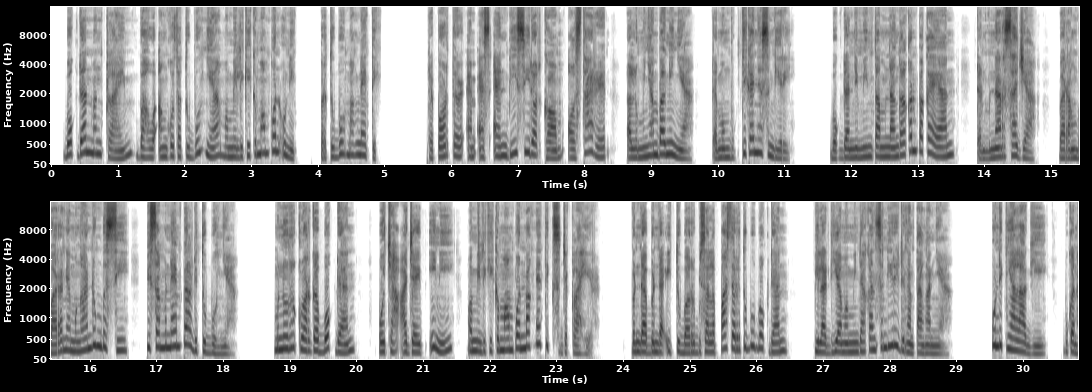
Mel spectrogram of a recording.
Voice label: Nachvertonung Film Sprecherin Indonesisch

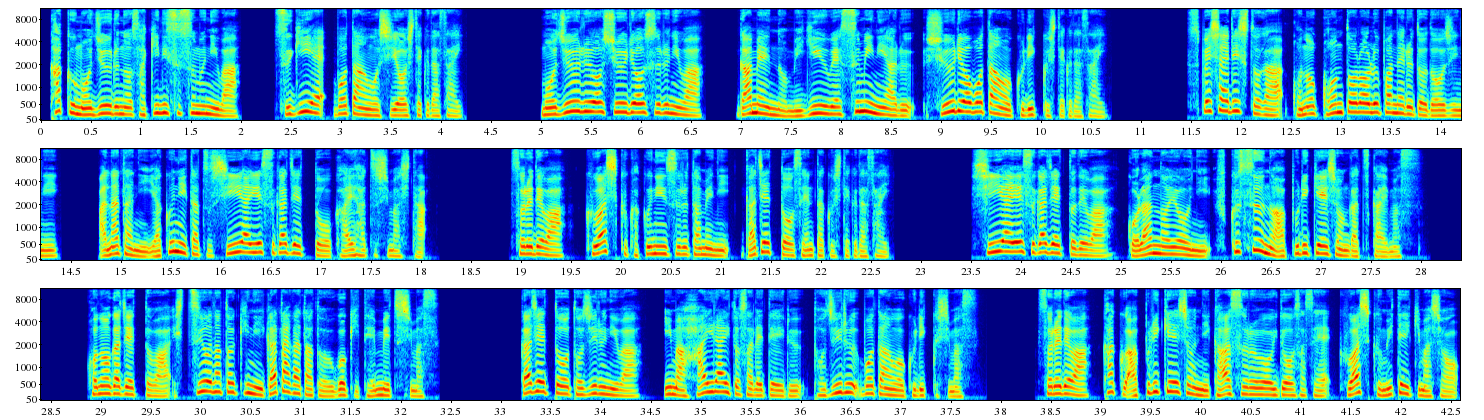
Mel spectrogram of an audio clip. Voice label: Nachvertonung Film Sprecherin Japanisch

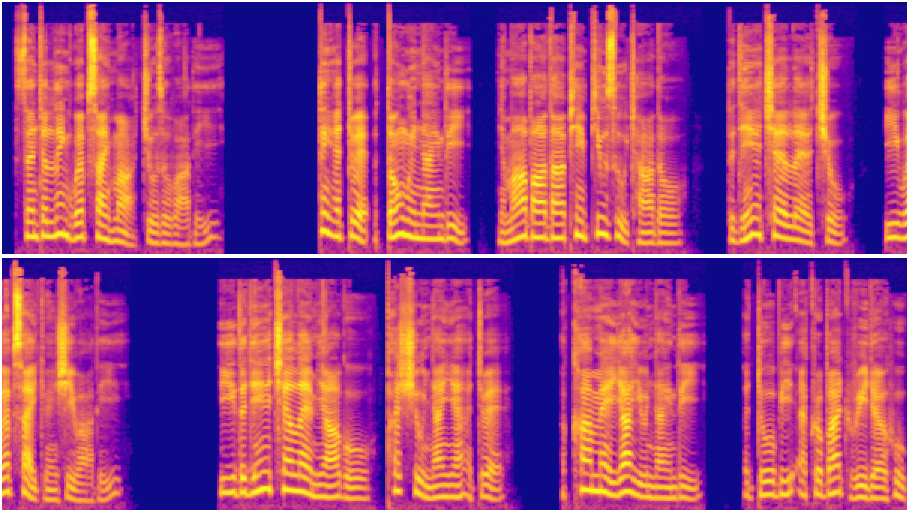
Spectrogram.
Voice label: Nachvertonung Film Sprecherin Birmanisch

